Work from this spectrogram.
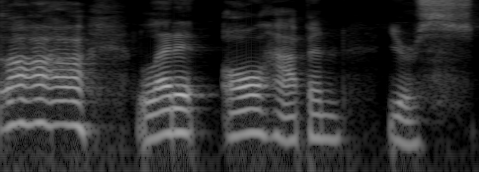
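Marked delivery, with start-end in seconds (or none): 0.0-0.7 a short, sharp, high ah burst; convulsive cry. Shown as a demonstration. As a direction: let a jolt of sound escape. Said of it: "people will convulse and just".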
